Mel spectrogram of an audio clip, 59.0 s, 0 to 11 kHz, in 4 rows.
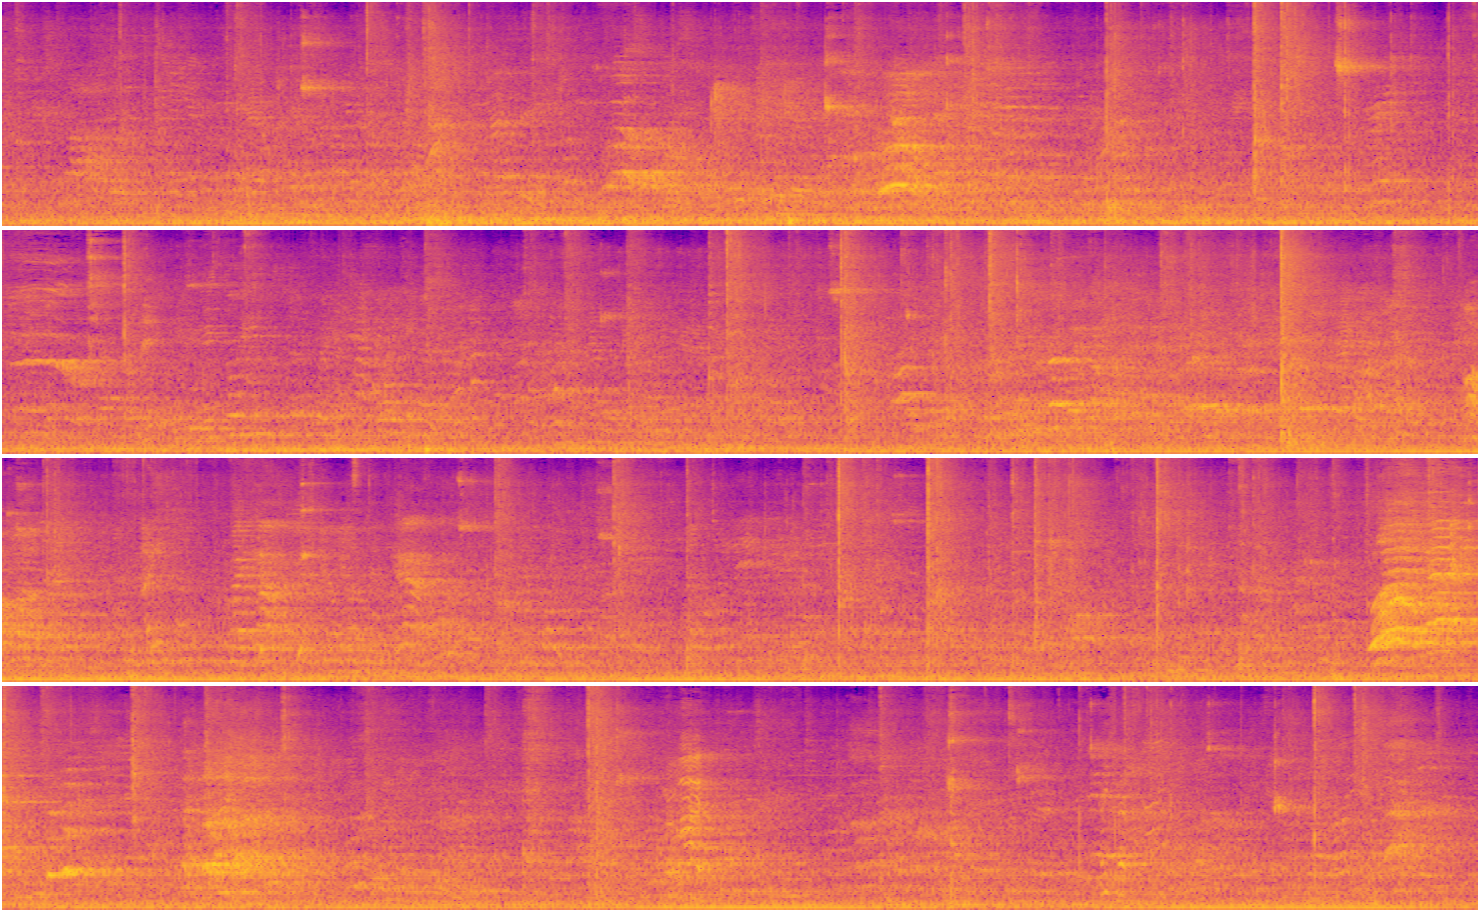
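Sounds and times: people's voices: 0.0s - 59.0s.

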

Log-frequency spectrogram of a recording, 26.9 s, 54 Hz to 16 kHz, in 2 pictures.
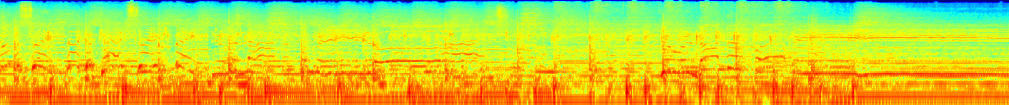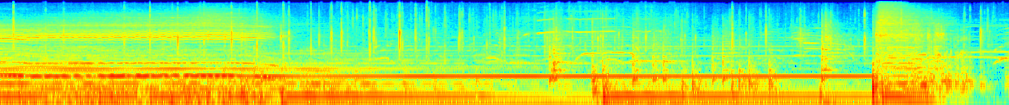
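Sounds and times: drum and cymbal hits: 0.0s - 12.4s.

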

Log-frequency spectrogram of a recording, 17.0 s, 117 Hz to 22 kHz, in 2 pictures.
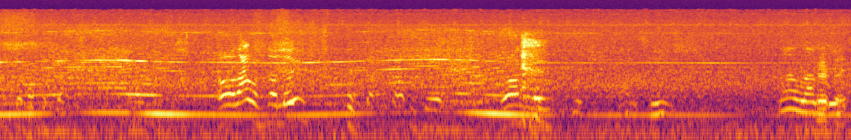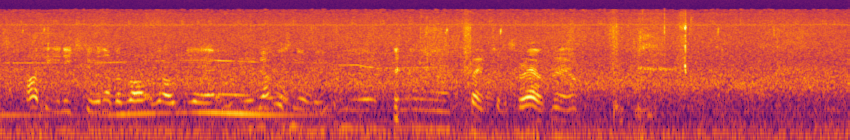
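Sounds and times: model plane motor droning: 0.0s - 17.0s.

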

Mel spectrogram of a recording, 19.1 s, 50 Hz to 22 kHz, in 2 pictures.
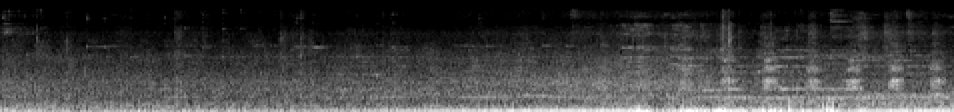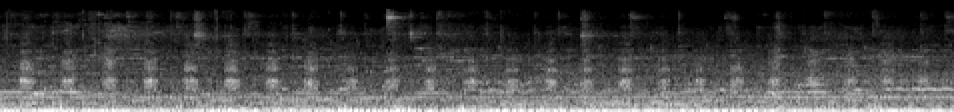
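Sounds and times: background music: 4.2s - 19.0s
dog whimpering: 6.6s - 19.0s.

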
